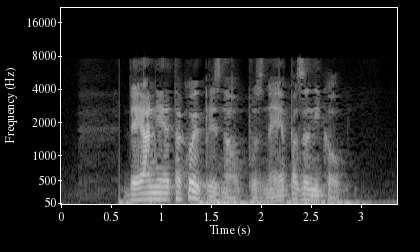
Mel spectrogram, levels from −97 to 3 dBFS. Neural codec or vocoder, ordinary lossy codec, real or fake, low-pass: codec, 44.1 kHz, 7.8 kbps, DAC; AAC, 24 kbps; fake; 19.8 kHz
